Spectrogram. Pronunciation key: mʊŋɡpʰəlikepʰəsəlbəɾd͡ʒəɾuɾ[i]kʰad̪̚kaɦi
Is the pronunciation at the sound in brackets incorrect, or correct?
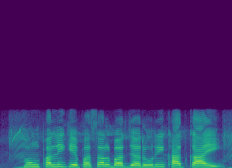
correct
